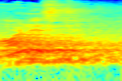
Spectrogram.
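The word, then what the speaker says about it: honest: एंड क्यों एंड बोलते हैं? क्योंकि एच जो है ये जब हम लोग बोल रहे हैं साइलेंट हो जाएगा, ठीक है। और रेस्ट पार्ट जो बाकी हिस्सा है ऑनेस्ट ऑनेस्ट ओ तो एक वॉवेल है और हम लोग इसी कारण उसके पहले एंड उठाते हैं.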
